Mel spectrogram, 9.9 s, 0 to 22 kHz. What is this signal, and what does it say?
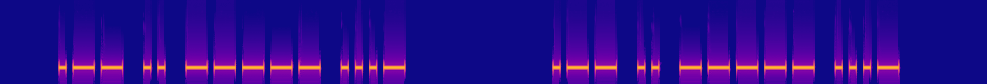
Morse code, heard as a keyed tone, about 17 wpm, 700 Hz. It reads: WI0V WI0V
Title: USA Call Signs - 4 Characters - Repeated 2x - 17wpm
